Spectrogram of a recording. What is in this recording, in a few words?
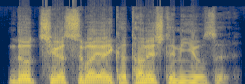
heavy taunts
